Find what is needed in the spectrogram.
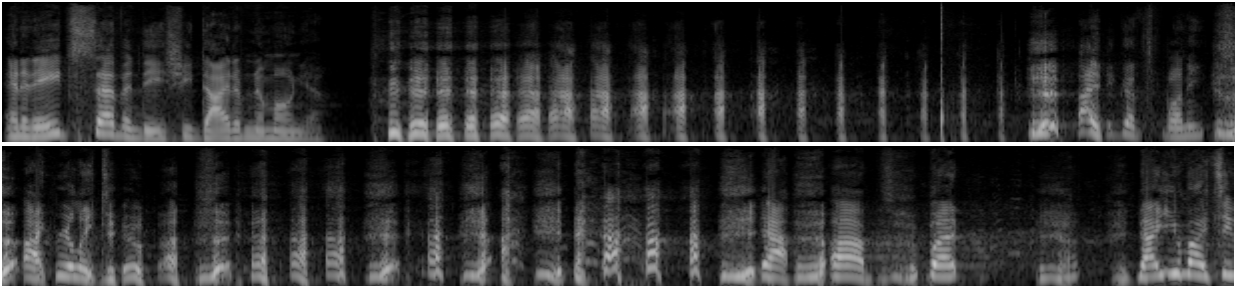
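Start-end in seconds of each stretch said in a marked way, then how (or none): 2.4-5.3 a warm real chuckle at the punchline; hearty laugh. Real, not acted. Preacher laughing at his own story. 8.6-12.1 rolling real laughter, a little higher; long laugh. Real, not acted. Preacher still laughing at the pneumonia joke.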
